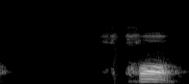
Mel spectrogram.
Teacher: جو شروع والا حلق ہے جو منہ کی طرف ہے وہاں سے ادا ہوگا خا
